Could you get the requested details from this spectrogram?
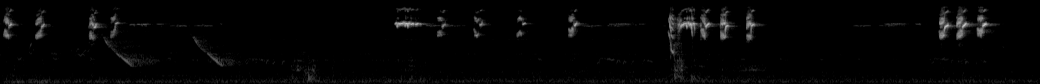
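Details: Blue-crowned hanging parrot producing scattered high, thin chips and clusters of rapid piercing squeaks, some notes sliding downward, in irregular bursts every second or two with short quiet gaps.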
